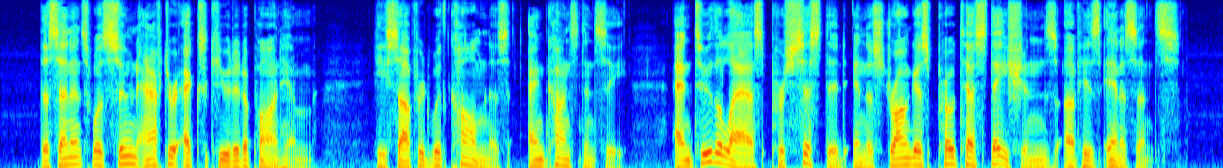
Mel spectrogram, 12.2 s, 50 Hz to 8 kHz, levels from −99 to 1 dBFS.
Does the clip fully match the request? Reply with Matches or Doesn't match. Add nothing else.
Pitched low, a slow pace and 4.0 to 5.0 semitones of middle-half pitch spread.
Matches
